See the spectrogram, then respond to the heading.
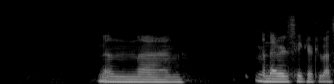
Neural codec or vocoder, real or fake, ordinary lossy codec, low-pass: codec, 44.1 kHz, 3.4 kbps, Pupu-Codec; fake; none; 9.9 kHz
